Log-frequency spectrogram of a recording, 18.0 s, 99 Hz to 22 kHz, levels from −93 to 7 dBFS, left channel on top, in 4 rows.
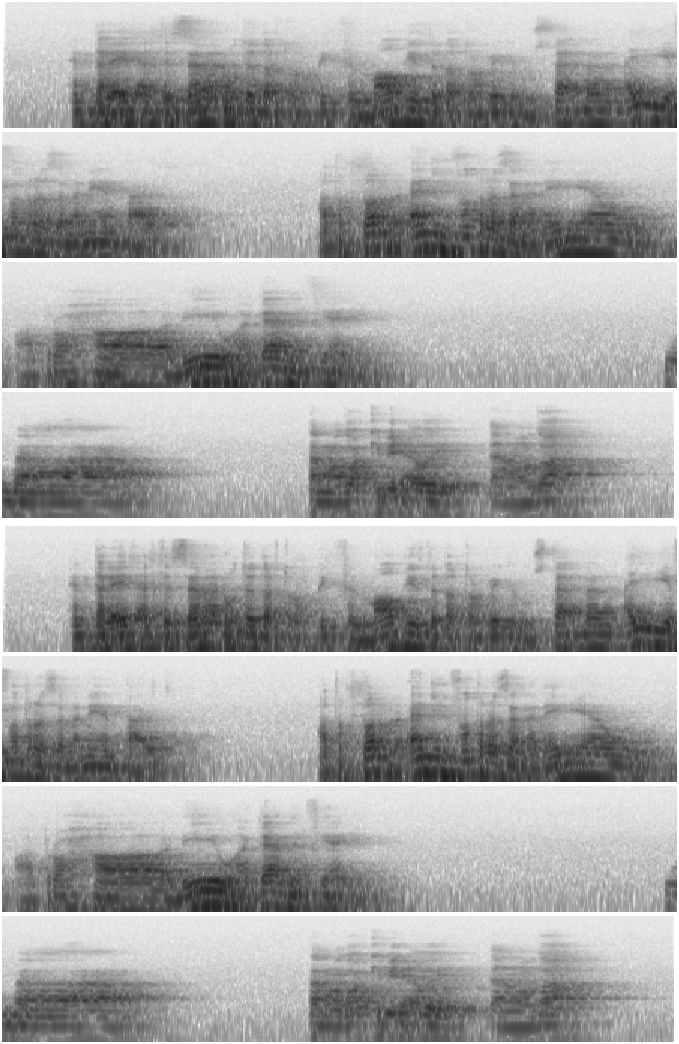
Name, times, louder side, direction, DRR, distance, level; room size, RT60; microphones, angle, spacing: voice 1, 0.4-5.6 6.6-11.4, right 1 dB, 25° right, 4 dB, 0.9 m, -17 dB
voice 2, 13.4-14.5 15.5-17.2, left 2 dB, 80° left, -1 dB, 2.1 m, -21 dB
8.0 x 5.4 x 4.8 m, 0.93 s
head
